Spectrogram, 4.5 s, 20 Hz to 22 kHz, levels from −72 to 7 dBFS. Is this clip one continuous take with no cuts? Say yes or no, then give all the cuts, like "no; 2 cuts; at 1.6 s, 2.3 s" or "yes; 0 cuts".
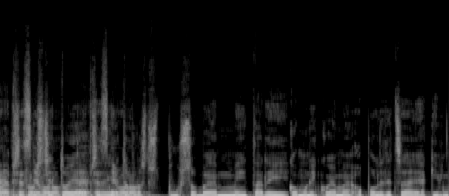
no; 2 cuts; at 1.5 s, 2.9 s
